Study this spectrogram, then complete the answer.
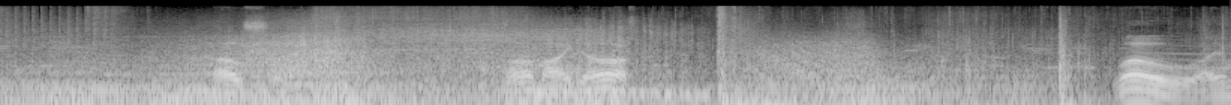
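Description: An explosion roars and rumbles.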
